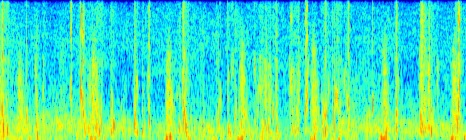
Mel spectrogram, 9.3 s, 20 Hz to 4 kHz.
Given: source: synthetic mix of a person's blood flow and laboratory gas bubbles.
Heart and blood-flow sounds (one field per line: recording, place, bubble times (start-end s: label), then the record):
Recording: Doppler ultrasound of blood flow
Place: subclavian vein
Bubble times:
0.00-0.20 s: bubbles
0.49-0.58 s: bubbles
0.70-0.80 s: bubbles
0.84-0.92 s: bubbles
1.40-1.47 s: bubbles
1.56-2.06 s: bubbles
2.19-2.35 s: bubbles
2.42-2.54 s: bubbles
2.67-2.79 s: bubbles
2.83-2.92 s: bubbles
2.94-3.04 s: bubbles
3.49-3.86 s: bubbles
4.04-4.12 s: bubbles
4.31-4.44 s: bubbles
4.55-4.86 s: bubbles
5.06-5.63 s: bubbles
5.77-6.02 s: bubbles
6.07-6.19 s: bubbles
6.23-6.36 s: bubbles
6.42-7.03 s: bubbles
7.42-7.49 s: bubbles
7.88-8.00 s: bubbles
8.37-8.79 s: bubbles
9.09-9.24 s: bubbles
From the record:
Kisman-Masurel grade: 242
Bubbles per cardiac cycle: several, 3 to 8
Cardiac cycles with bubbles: 100%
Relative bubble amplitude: moderate (0.250 to 0.450)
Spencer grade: 3 (all of the cardiac periods contain showers or single bubble signals, but not dominating or overriding the cardiac motion signals)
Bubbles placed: anywhere in the cardiac cycle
